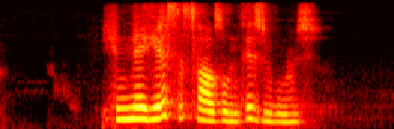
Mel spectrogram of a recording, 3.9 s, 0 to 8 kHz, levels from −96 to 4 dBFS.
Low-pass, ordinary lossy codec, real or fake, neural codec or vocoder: 7.2 kHz; Opus, 64 kbps; fake; codec, 16 kHz in and 24 kHz out, 0.6 kbps, FocalCodec, streaming, 2048 codes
